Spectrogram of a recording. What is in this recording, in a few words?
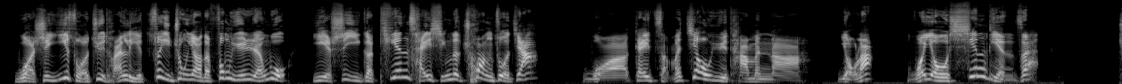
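Chinese Taiwan Male Character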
